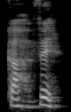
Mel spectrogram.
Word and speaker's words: kahve: Coffee in Turkish is kahve. It's very close to the English word coffee, kahve. Coffee, kahve. Coffee, kahve. So, istiyorum from the story of Esther, and the coffee is kahve.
